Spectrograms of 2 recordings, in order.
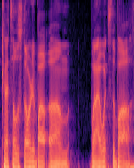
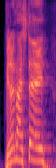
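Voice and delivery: retold shout; 12 semitones higher than usual. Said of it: "he did actually shout as well".

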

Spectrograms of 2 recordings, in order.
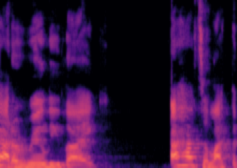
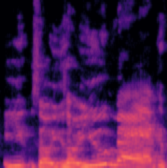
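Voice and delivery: laughing through the repeat; laughing tease; 2 semitones higher, 3 dB louder than usual. Real, not acted. Host repeating the tease to her co-host, laughing. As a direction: still laughing, pressing the tease.

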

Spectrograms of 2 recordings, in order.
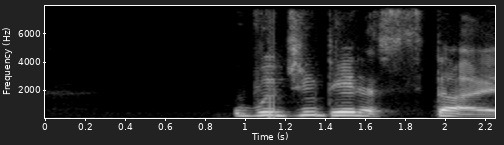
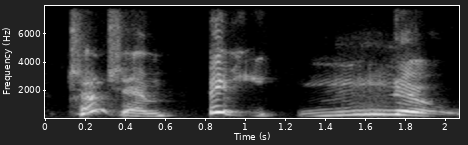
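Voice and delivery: incredulous scoff; 6 dB louder, slower than usual. Retold or imitated. Reacting to guys' trimming.

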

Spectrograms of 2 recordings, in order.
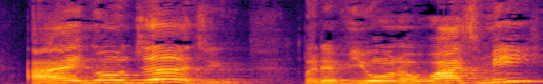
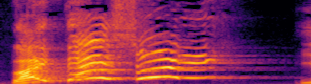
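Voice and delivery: squeaky high tease; 4 dB louder, much slower than usual. Pretend. Answering imagined impressed fans, in a playful high falsetto. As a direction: leap up into a high falsetto, playful and much louder.

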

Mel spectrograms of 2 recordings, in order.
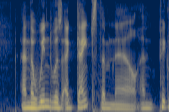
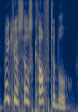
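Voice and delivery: very high owl host; kindly Owl; 14 semitones higher than usual. A narrator's reading. Owl settles his visitors, high kindly voice. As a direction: fuss over guests in a high voice. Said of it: "said Owl kindly".

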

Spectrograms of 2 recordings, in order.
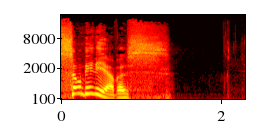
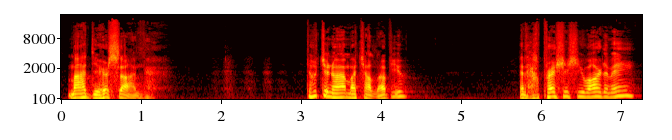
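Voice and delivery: tender father. Acted. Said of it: "the most tender word that can be found".

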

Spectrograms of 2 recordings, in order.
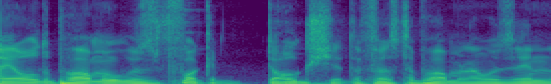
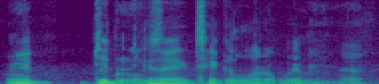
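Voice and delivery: low, very soft, near-whisper; conspiratorial hush; 7 semitones lower, 13 dB quieter than usual. Pretend. Friend confiding gossip about Ryan on a podcast, hushed. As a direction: murmur it as if people are listening. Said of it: "you guys are whispering".

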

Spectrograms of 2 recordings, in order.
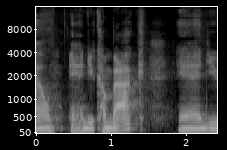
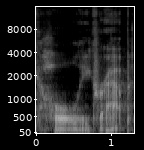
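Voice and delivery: slow, low, voiceless murmur; hushed dread; 4 semitones lower, 7 dB quieter, much slower than usual. Retold or imitated. Team hearing the burpee penalty, hushed dread. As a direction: drag it out under your breath.

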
